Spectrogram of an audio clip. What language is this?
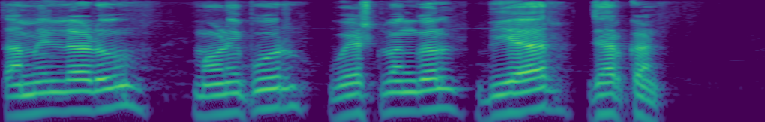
Odia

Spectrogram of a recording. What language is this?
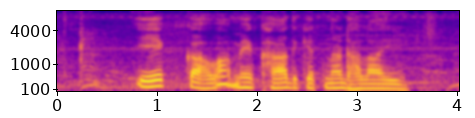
Bhojpuri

